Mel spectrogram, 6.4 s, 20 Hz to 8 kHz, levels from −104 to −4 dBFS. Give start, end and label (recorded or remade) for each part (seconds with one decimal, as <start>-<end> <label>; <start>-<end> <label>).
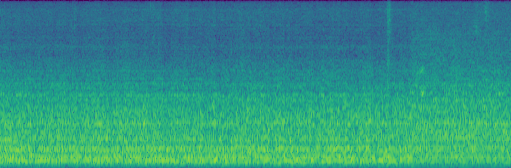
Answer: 0.0-2.5 recorded; 2.5-6.4 remade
